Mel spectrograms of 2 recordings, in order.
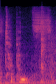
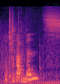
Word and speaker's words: tuppence: It's tuppence. Tuppence? Tuppence. It's written 2p, but pronounced tuppence.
